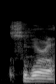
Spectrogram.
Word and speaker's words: Saguaro: And you went to, I always mess up the pronunciation of is it Saguaro? Yep. Saguaro High School. Saguaro in Scottsdale.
